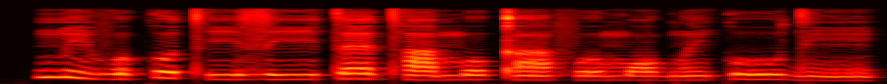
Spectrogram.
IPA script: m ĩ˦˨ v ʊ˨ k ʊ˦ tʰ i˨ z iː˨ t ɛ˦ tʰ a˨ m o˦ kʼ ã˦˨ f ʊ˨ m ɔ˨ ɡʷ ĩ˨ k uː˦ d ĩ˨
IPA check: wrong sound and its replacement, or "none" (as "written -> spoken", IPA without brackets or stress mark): none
